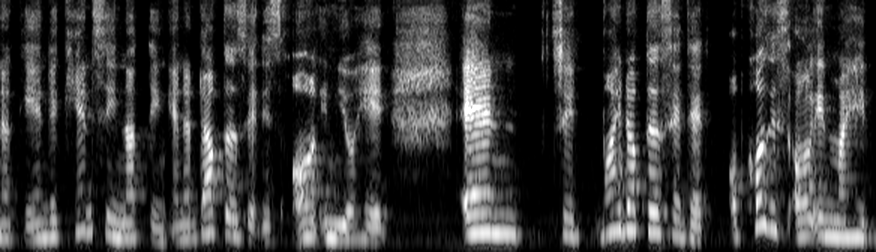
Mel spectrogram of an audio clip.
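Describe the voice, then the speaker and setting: A woman from Thailand with a Thai accent, speaking as a life coach in a solo motivational talk, pausing often and searching for words. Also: fairly low pitch, a little hiss or hum. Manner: hesitant, searching for words, many fillers.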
